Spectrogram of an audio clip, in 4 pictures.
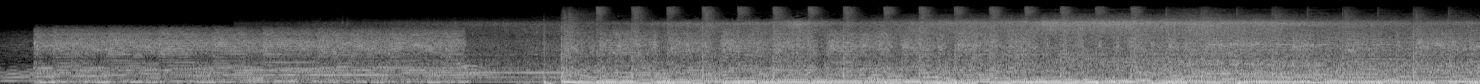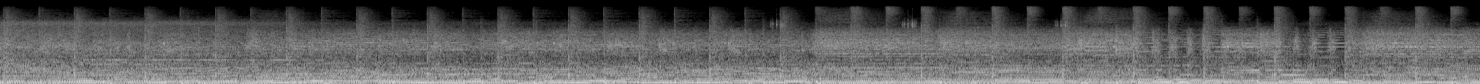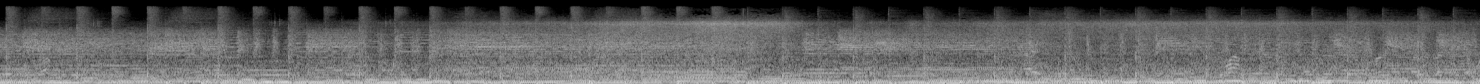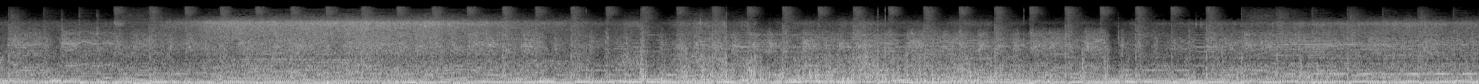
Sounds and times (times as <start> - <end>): Music: 0.0 - 59.1
Motorboat, speedboat: 3.3 - 59.1
Speech: 29.2 - 30.7, 39.7 - 40.4, 41.3 - 45.2.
